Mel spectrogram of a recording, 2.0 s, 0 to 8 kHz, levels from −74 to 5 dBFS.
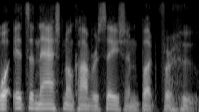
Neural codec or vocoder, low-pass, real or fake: codec, 24 kHz, 0.5 kbps, DualCodec; 7.2 kHz; fake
